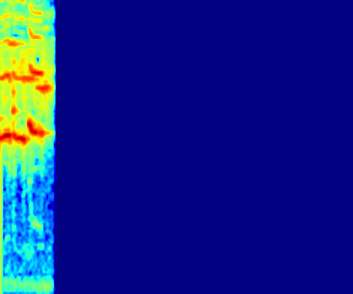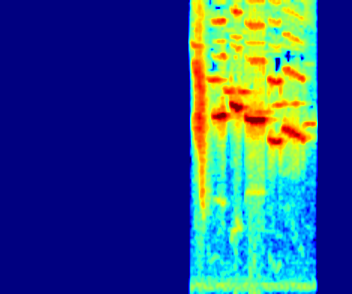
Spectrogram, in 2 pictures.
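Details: A male mangrove blue flycatcher, recorded as lure audio to prompt other flycatchers to sing, gives two bursts of high, sweet whistled phrases, a short one then a longer warbling run, separated by silence.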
